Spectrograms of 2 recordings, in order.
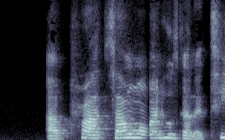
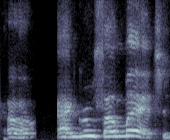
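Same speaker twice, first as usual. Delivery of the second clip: tearful; 6 semitones higher, 4 dB quieter, slower than usual. Real, not acted. Tearful thanks after crying.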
